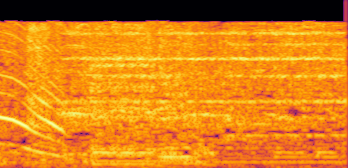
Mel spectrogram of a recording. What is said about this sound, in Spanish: Dale, dale, dale la gloria. Ponte de pie y dale oración, un grito de júbilo.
